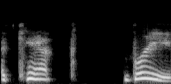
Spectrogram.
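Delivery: acted upset coughing and gasping. Retelling a scene where she comes up from underwater; acting out upset coughing. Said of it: "comes up coughing hard and looking very upset ... It's not the happy tone".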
